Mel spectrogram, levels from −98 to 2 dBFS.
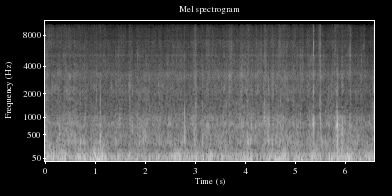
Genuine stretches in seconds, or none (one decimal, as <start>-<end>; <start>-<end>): none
